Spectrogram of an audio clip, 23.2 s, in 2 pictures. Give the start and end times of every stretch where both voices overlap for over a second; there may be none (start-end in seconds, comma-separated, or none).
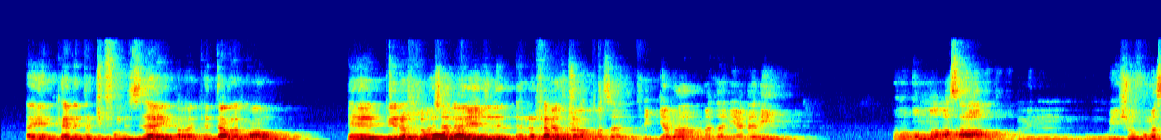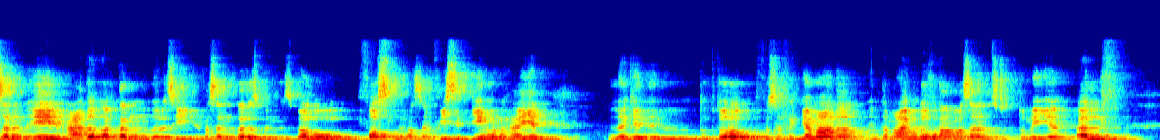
4.2-5.9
